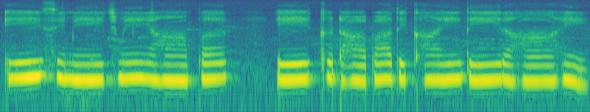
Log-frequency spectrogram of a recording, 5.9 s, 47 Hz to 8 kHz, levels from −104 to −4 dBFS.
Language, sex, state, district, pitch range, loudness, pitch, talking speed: Hindi, female, Rajasthan, Jaipur, 205-225 Hz, -14 LUFS, 215 Hz, 110 wpm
